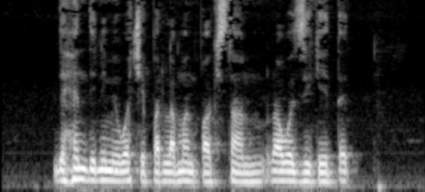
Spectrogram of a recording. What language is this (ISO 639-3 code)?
pus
